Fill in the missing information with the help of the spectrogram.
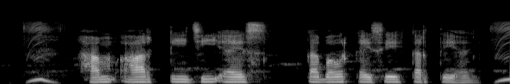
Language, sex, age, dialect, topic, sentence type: Hindi, male, 36-40, Marwari Dhudhari, banking, question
